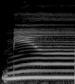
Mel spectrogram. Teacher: Nun sukun tidak dibunyikan jelas N, bukan min, melainkan samar-samar. Jadi kita siap-siap menuju huruf kaf. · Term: ikhfa hakiki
